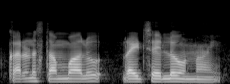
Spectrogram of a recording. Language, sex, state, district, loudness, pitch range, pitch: Telugu, male, Telangana, Mahabubabad, -17 LUFS, 130-135 Hz, 135 Hz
